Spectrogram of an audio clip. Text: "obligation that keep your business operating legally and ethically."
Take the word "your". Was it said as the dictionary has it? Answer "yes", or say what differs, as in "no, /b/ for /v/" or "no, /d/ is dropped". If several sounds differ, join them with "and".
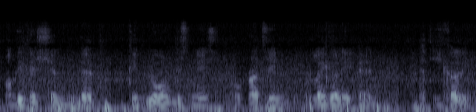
no, /l/ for /ɹ/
